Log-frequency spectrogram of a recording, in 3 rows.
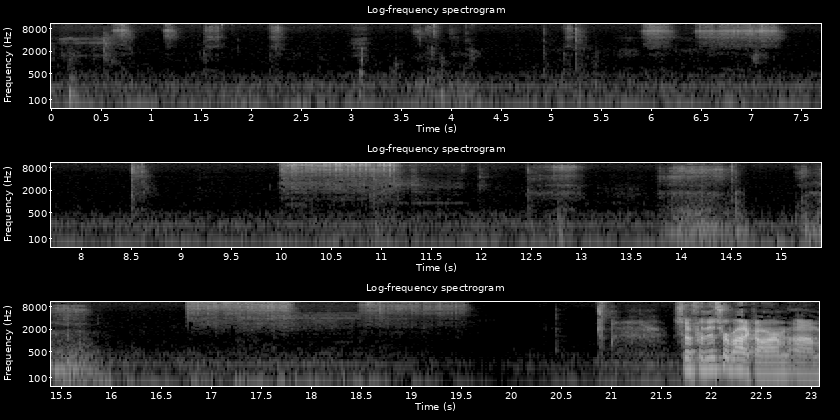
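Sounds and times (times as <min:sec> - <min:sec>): servo motors whirring: 0:10.0 - 0:11.8, 0:16.8 - 0:19.6.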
